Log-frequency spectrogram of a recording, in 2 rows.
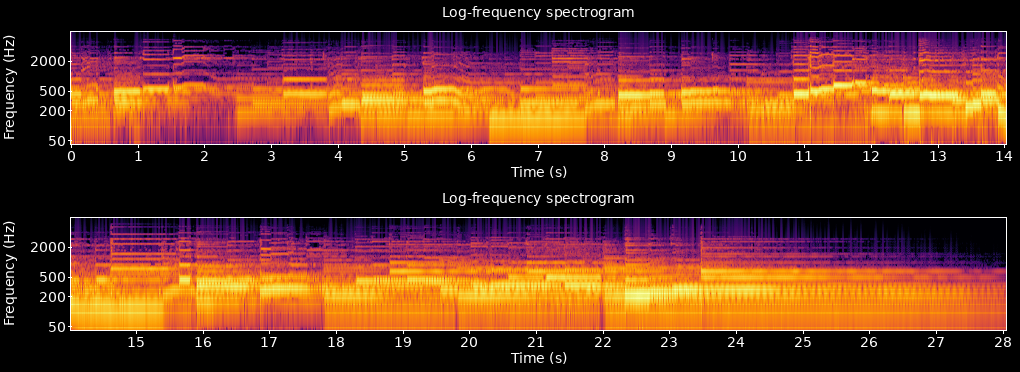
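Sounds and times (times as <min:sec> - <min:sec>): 
electric guitar: 0:00.0 - 0:28.0.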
